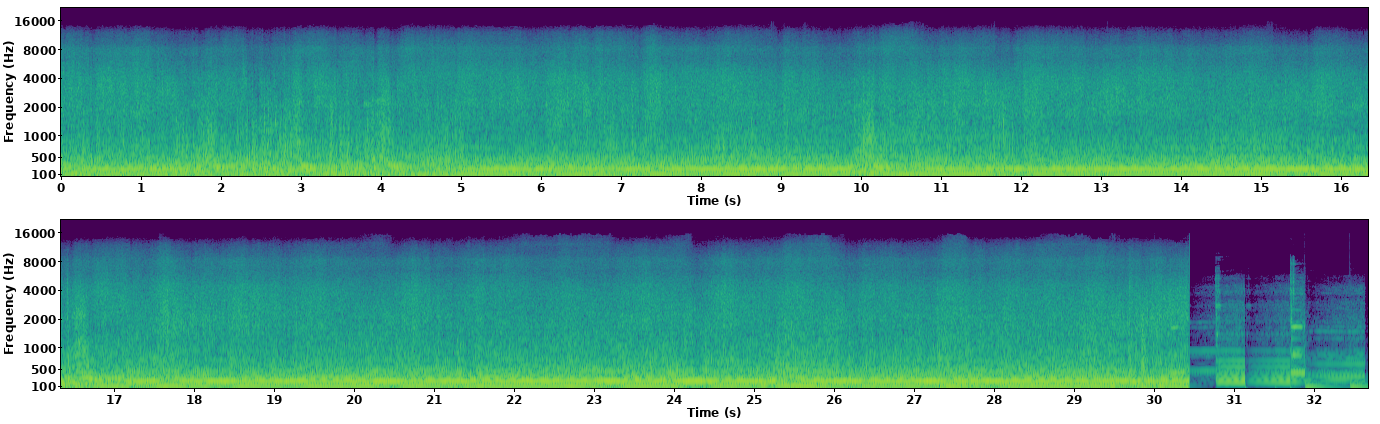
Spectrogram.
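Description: Sea-Doo jet ski's engine running steadily under way at speed, its pitch dipping and rising again briefly a few times, with wind rushing over the microphone.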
